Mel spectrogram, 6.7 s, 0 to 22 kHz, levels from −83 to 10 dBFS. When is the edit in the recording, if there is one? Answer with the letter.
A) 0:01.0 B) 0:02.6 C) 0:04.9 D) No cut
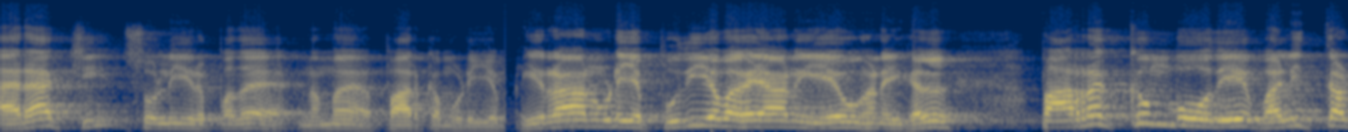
B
